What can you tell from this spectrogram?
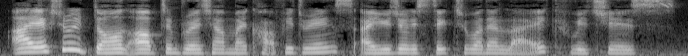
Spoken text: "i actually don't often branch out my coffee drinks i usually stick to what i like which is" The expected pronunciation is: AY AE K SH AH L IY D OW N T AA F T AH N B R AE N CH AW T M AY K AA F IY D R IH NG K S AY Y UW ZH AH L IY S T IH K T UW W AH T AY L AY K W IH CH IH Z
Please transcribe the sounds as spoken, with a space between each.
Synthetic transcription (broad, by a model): AY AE K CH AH L IY D OW N T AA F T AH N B R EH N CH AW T M AY K AA F IY D R IH NG K S AY Y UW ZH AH L IY S T IH K T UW W AH T AY L AY K W IH CH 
